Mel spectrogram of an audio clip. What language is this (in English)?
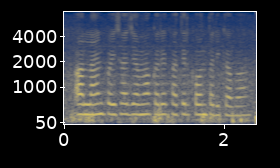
Bhojpuri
